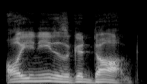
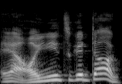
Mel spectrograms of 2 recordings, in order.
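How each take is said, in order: First: Said in the usual way. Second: Loose, fast, higher imitation of an Irish farmer's accent; hammed-up Irish farmer lilt, quickly; mock Irish farmer accent. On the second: Streamer repeats the Irish farmer's line, in a mock Irish accent. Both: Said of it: "Irish farmer's glorious accent".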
